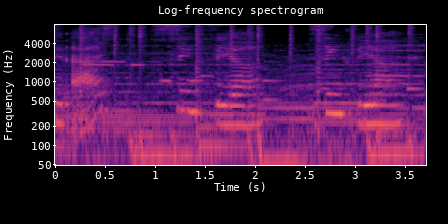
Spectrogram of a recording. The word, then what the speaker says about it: Cynthia: But when we have C-Y-N, T-H-I-A, we pronounce it as Cynthia. Cynthia. So this C is S sound.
